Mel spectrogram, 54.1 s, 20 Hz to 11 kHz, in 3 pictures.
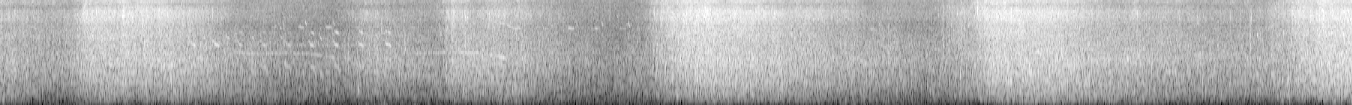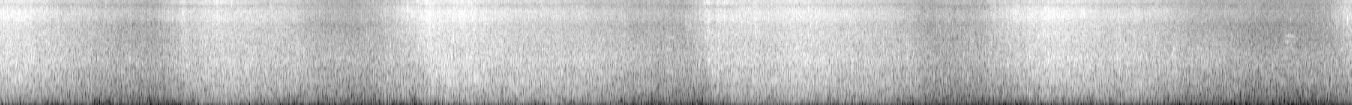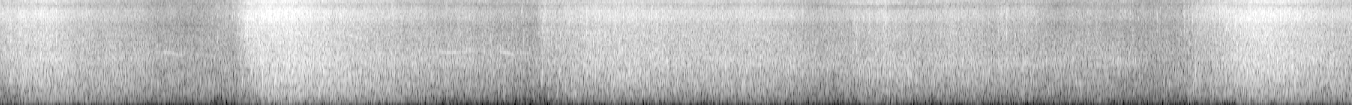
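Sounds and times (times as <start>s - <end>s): sea waves breaking on shore: 0.0s - 54.0s.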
